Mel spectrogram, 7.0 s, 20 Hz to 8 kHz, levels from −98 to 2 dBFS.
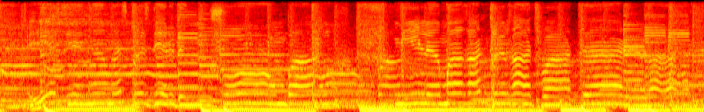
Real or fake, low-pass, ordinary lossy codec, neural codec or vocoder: real; 7.2 kHz; none; none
